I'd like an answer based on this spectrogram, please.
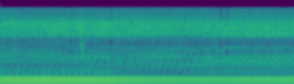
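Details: Two-story townhome with six months of low water pressure at every faucet (kitchen, bathroom, laundry, upstairs): a loud, steady, howling low hum at one pitch while the water runs as the supply pipes resonate, cause not yet found.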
